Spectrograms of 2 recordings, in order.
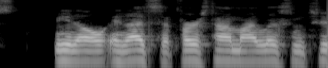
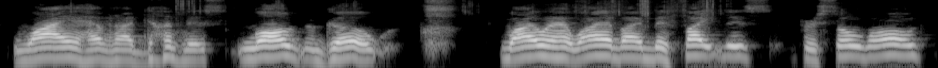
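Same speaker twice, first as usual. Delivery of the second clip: excited outburst; 4 semitones higher, 6 dB louder than usual. Retold or imitated. Overjoyed outburst on the drive.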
